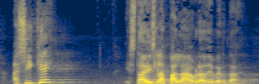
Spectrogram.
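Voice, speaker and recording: Very wide pitch swings mark this very slow delivery, heard with audible room echo. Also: man. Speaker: preacher. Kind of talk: sermon. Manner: loud, raised voice at times.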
